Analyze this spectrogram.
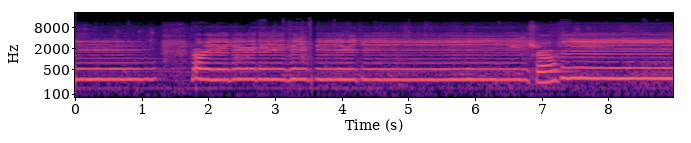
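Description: A man sings long, held notes in a strong, full voice in a large echoing hall.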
